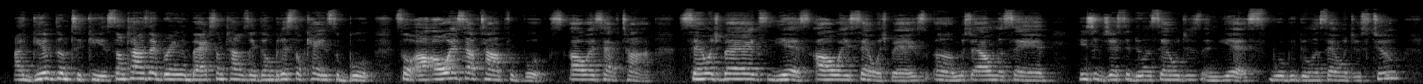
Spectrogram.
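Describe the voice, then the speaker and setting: At a fairly quick pace, a woman speaks in a fairly high pitch with ordinary pitch variation, and room echo is audible. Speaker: motivational live streamer. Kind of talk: casual live stream chat. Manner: fast.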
